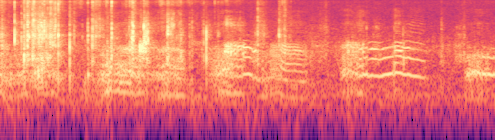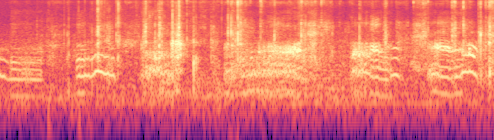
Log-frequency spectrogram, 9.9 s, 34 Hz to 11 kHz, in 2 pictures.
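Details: A 12-week-old Cavalier King Charles Spaniel puppy growls while playing with a favourite plastic pot in a yard. The sounds are squeaky, whiny growls in short bursts, some rising and falling, with rustling and knocking between them.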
